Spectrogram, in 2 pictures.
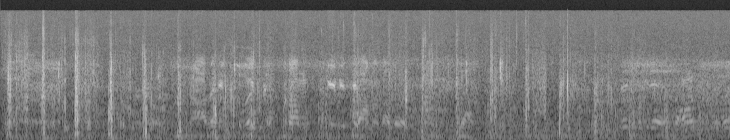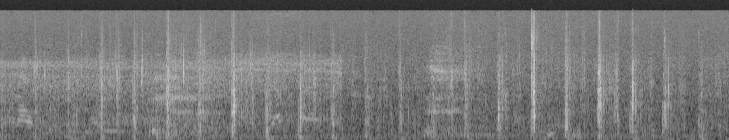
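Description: Running footsteps crunching on a gravel track as race runners pass close by, a quick series of sharp footfalls that is loudest near the start and again near the end, with indistinct voices in between.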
